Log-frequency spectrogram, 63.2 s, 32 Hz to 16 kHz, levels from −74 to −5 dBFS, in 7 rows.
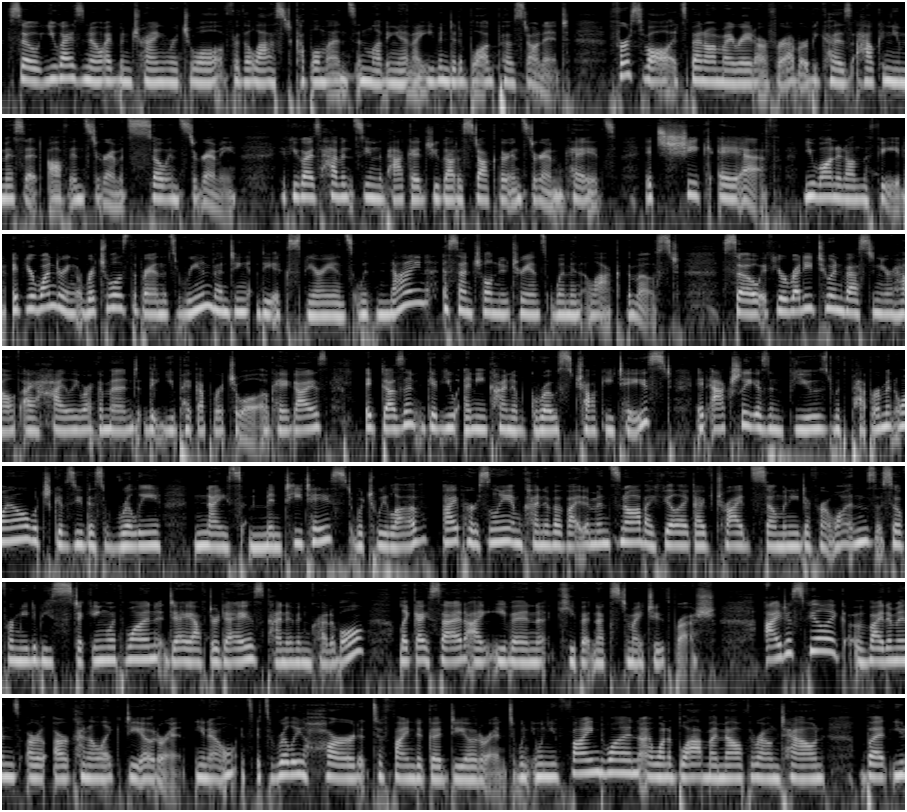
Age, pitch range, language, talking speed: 20-39, 190-215 Hz, English, 200 wpm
